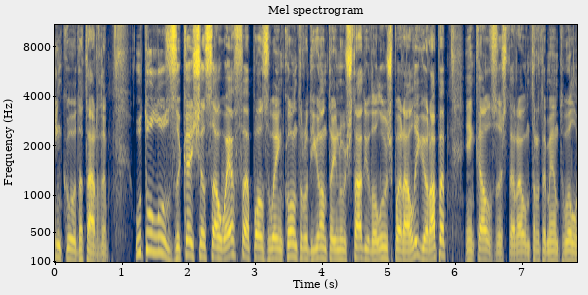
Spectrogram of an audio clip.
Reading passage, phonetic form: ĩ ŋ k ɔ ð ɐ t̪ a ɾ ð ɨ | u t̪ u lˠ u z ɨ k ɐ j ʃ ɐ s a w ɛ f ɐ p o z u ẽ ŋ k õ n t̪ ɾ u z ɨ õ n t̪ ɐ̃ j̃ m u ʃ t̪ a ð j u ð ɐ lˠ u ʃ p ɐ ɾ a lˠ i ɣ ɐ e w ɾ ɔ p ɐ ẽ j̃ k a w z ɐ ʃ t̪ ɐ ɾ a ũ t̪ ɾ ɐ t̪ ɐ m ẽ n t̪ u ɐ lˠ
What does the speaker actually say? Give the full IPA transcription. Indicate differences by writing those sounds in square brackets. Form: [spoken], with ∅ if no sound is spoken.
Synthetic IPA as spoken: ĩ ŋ k [u] ð ɐ t̪ a ɾ ð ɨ | u t̪ u lˠ u z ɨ k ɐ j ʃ ɐ s a w ɛ f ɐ p [ɔ] z u ẽ ŋ k õ n t̪ ɾ u [ð] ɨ õ n t̪ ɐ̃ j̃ [n] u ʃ t̪ a ð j u ð ɐ lˠ u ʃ p ɐ ɾ a lˠ i ɣ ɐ e w ɾ ɔ p ɐ ẽ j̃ k a w z ɐ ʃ t̪ ɐ ɾ a ũ t̪ ɾ ɐ t̪ ɐ m ẽ n t̪ u ɐ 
